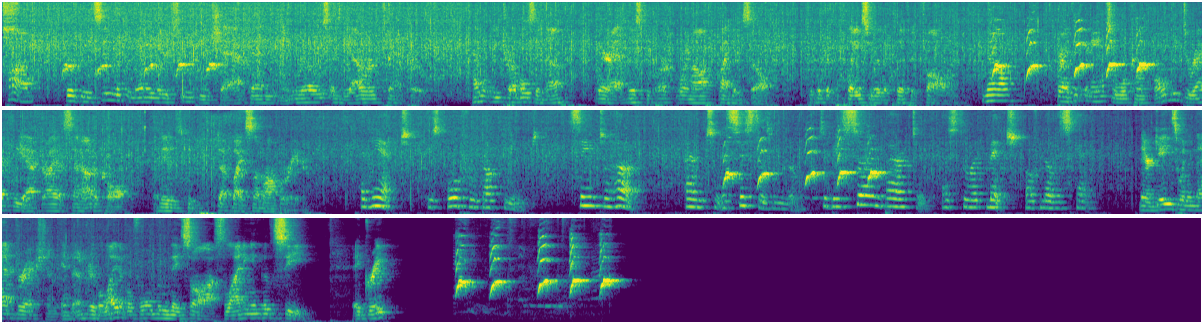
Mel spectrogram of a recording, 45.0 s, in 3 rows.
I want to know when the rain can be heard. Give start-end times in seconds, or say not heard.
0.0-32.3.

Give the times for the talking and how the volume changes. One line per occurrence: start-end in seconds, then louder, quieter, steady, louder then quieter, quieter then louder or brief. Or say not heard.
0.0-34.8 steady.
